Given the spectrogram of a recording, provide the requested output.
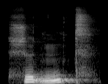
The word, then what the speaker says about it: shouldn't: También es un poco complicado pronunciarlo, pero shouldn't directamente de la D a la N a la T.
